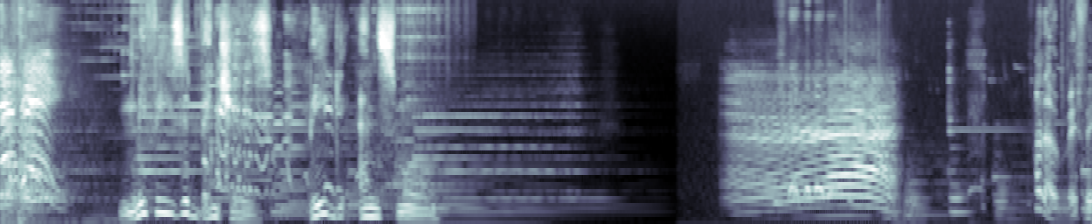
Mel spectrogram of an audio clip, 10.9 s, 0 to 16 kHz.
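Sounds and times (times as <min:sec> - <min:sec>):
speech: 0:01.2 - 0:04.5, 0:10.4 - 0:10.9
laughter: 0:01.7 - 0:03.9, 0:07.8 - 0:08.6
cow mooing on a farm: 0:07.2 - 0:09.1.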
